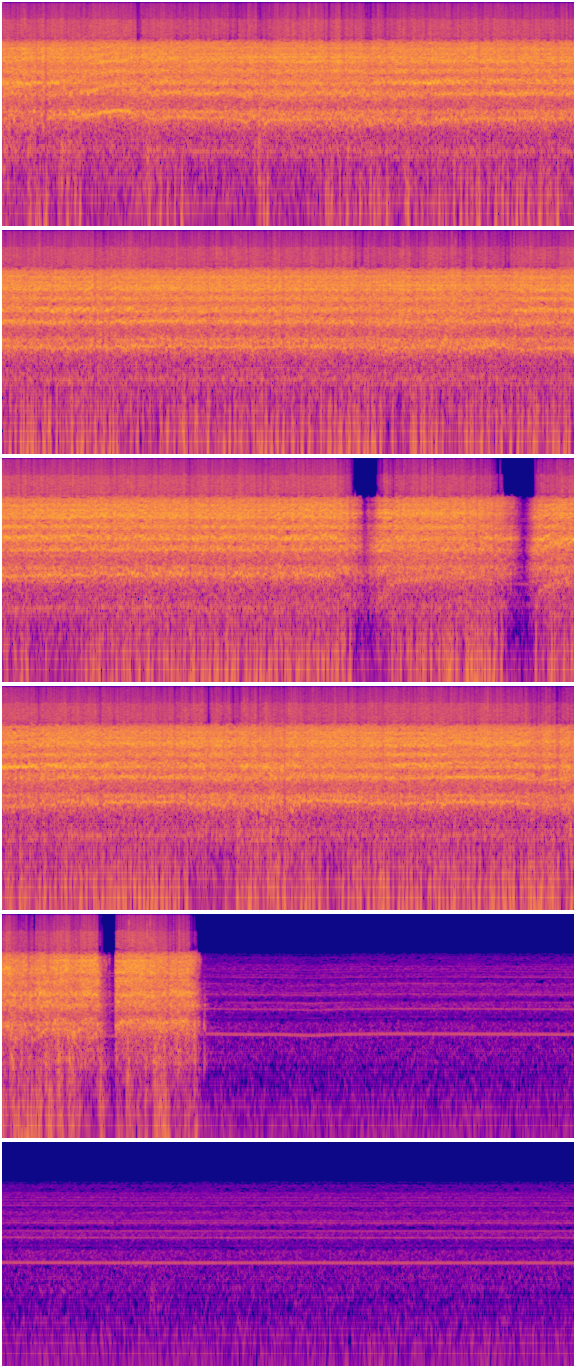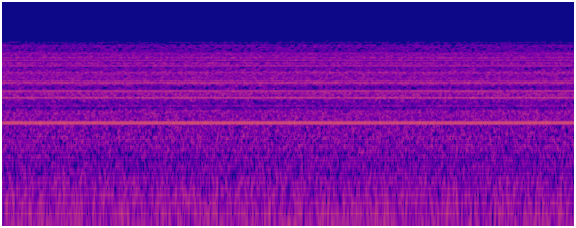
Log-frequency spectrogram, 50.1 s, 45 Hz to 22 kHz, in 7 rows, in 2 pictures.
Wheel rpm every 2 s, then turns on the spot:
230, 230, 210, 230, 230, 230, 220, 210, 210, 130, 130, 220, 230, 220, 210, 140, 0, 0, 0, 0, 0, 0, 0, 0, 0.
none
